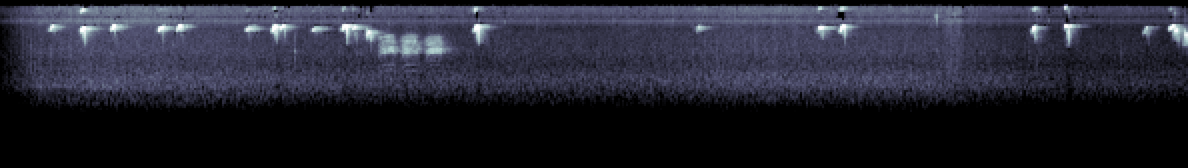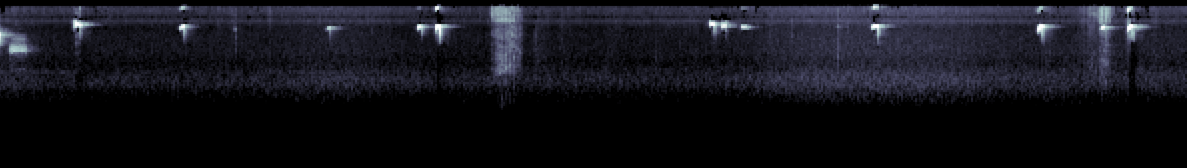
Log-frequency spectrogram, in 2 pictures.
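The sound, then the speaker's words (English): Black-throated blue warbler song: many short, high-pitched chirps and buzzy notes in scattered bursts, with brief pauses between phrases, over faint low background hiss. “Black-throated blue warbler.”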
